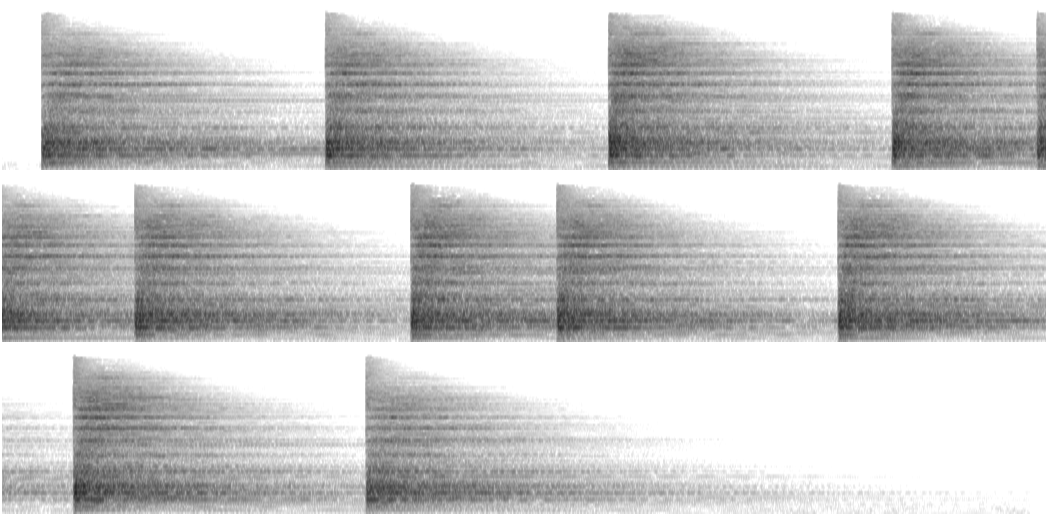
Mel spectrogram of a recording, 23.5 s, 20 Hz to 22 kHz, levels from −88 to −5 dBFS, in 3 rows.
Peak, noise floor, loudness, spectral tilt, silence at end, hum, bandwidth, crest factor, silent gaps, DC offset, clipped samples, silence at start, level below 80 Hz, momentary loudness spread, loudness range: -8 dBFS; -81 dBFS; -28 LUFS; -1 dB/octave; 3.3 s; none; 16 kHz; 22 dB; none; under 0.1%; under 0.1%; 0.3 s; -76 dBFS; 23 LU; 8 LU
